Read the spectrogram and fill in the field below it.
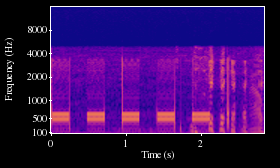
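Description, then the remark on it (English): A telephone line tone on faulty phone lines pulses on and off five times in an even, rapid rhythm, loud, then breaks into garbled, glitchy bursts of distorted line noise. “Well, just to let the record show, once again, we did not do that. Still our great phone lines that we're working to get fixed, folks.”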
